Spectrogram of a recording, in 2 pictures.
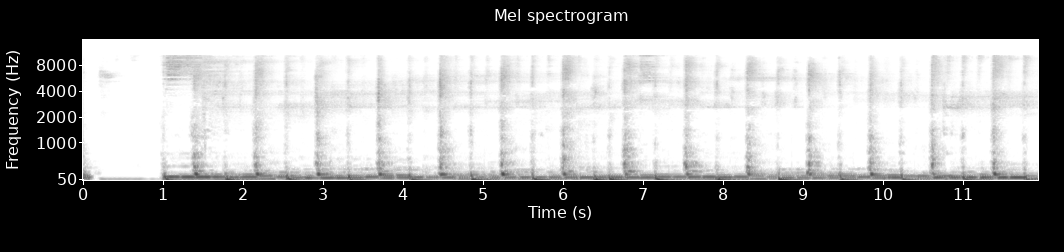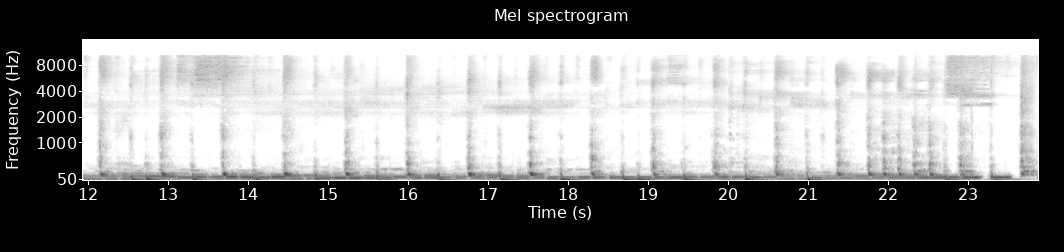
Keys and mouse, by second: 0.1-0.8 middle drag, 1.8 middle drag, 3.4 ctrl+2, 3.7-4.0 middle drag, 4.8-7.7 middle drag, 8.1-11.2 middle drag, 12.3 middle click, 12.8-15.2 middle drag, 15.4-16.6 middle drag, 17.6-18.4 middle drag, 19.0 KP_1, 19.8 KP_3, 22.3 click, 23.0 click, 23.6 middle click.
